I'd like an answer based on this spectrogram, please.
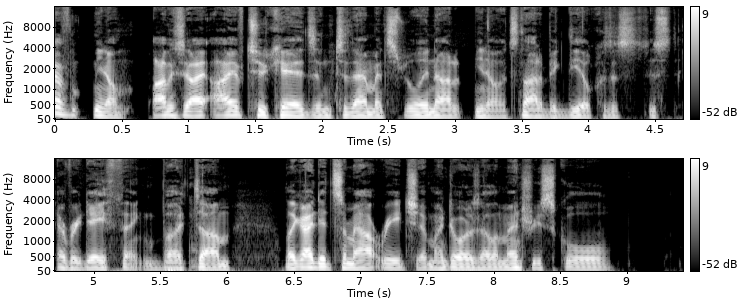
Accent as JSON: {"language": "English", "country": "United States", "said": "as an American"}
